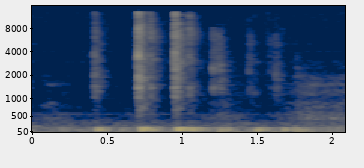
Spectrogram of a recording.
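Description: Computer keyboard keys clicking: a handful of separate, irregular keystrokes while code is being edited.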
